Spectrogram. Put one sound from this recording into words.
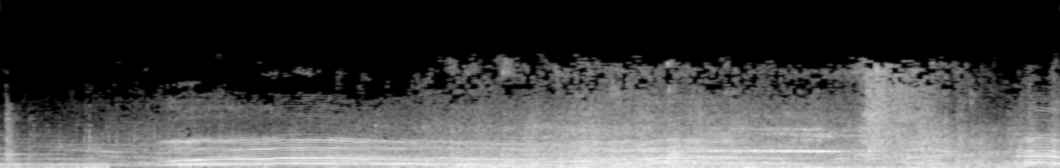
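Riders on a roller coaster scream with excitement.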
